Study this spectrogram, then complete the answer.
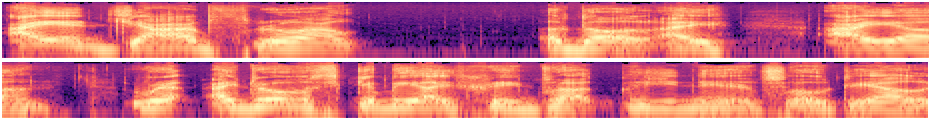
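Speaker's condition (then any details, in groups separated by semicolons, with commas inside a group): Cerebral palsy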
